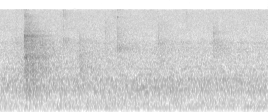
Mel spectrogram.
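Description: Quiet room tone: a steady faint hiss with a few faint ticks, the clearest about a quarter of a second in.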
